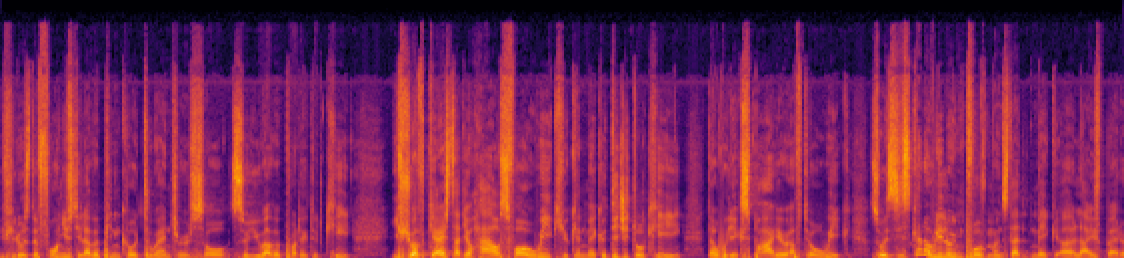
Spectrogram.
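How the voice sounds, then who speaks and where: With a quiet background, a man speaks at a very fast pace in a fairly high pitch, his dark, mellow tone carried by lively intonation. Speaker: tech conference keynote speaker; conference keynote speaker. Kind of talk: conference talk. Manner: hesitant, many fillers and repeats. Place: hall.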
